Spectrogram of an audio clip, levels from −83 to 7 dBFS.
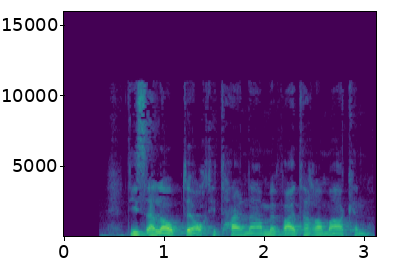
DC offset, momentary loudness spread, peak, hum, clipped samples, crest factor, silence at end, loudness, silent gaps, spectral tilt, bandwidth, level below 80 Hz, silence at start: under 0.1%; 8 LU; -6 dBFS; none; under 0.1%; 16 dB; 0.05 s; -22 LUFS; none; -7.5 dB/octave; 11.5 kHz; -54 dBFS; 0.35 s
